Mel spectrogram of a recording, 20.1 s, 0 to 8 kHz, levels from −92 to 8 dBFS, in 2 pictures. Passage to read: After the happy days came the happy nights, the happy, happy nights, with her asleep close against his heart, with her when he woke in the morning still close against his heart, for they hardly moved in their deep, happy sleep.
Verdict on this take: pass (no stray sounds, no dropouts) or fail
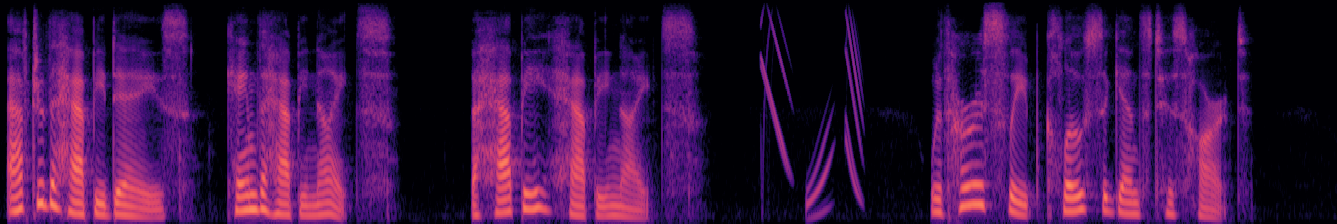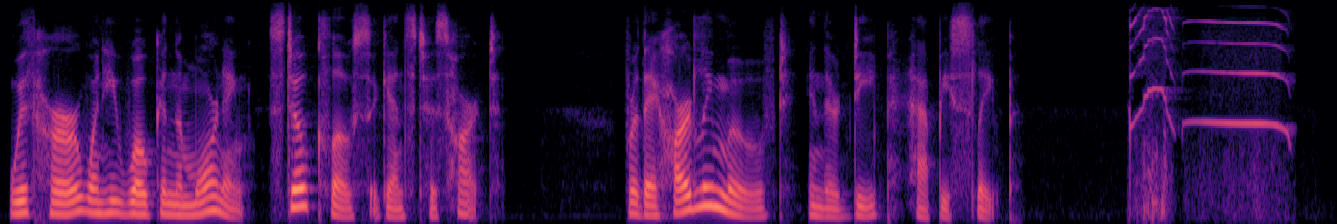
fail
